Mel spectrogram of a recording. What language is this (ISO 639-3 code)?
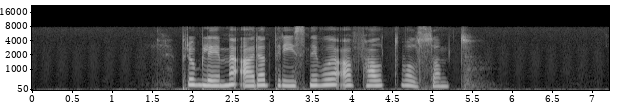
nor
